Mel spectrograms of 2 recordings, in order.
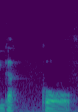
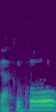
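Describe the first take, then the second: First: A doubled 'k' with a short catch is said. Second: A full 'ku' syllable is said before 'ko'. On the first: The speaker calls it right. "we say gakko" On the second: The speaker calls it wrong. "Instead of saying gakuko"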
